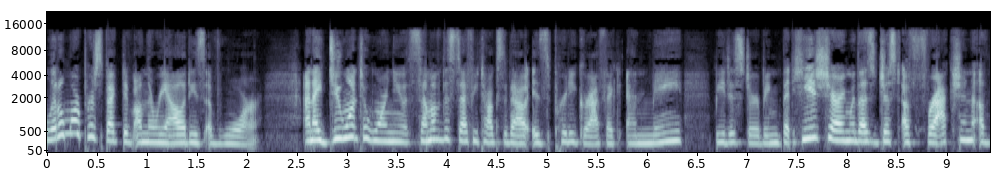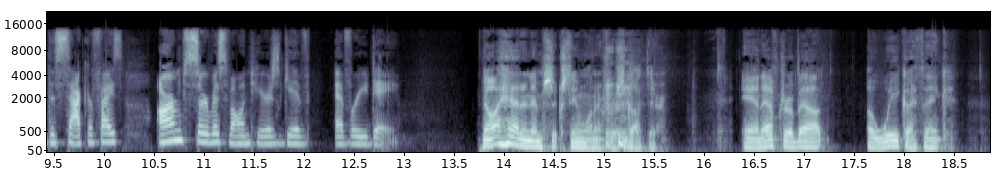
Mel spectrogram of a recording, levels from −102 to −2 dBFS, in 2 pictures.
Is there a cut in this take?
no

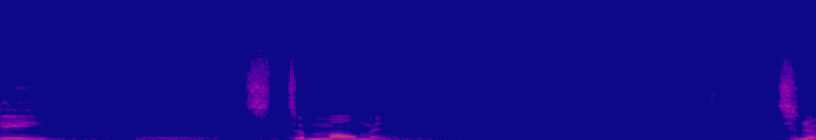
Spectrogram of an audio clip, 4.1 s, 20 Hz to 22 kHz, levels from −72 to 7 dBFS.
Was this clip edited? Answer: yes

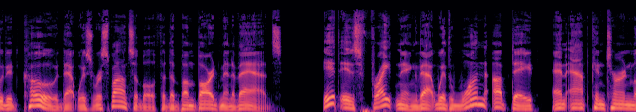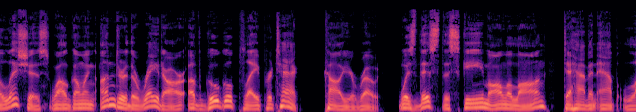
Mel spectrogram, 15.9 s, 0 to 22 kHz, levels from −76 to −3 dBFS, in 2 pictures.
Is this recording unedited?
no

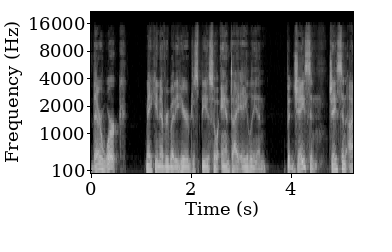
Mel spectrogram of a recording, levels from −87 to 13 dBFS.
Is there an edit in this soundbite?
no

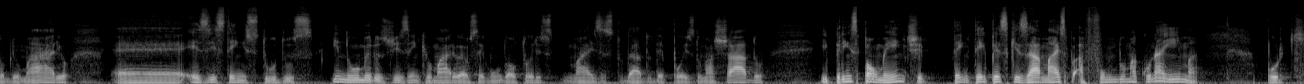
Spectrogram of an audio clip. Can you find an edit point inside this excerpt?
yes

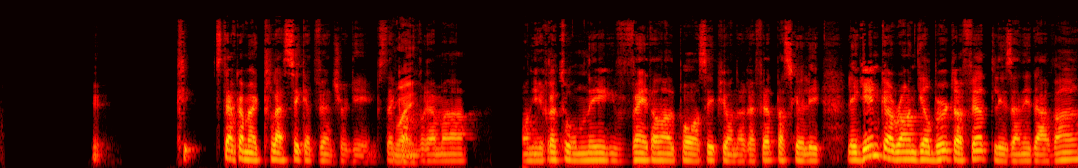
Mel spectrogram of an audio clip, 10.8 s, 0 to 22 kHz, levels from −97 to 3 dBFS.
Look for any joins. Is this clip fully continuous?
no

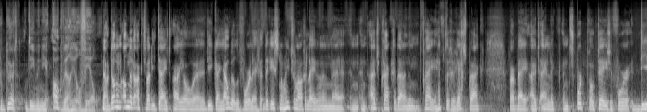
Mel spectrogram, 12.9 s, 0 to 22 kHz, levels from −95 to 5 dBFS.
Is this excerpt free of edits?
no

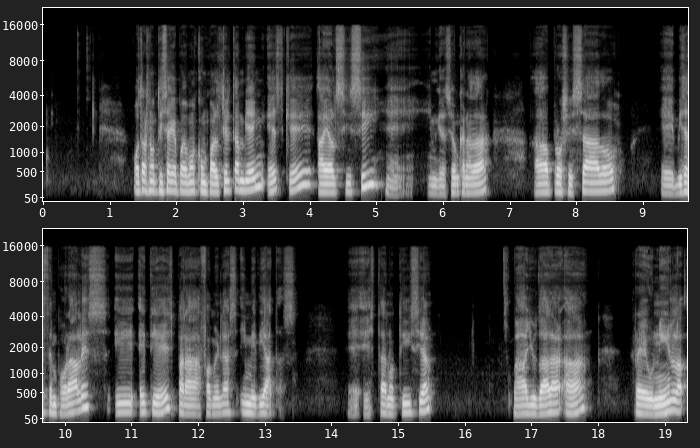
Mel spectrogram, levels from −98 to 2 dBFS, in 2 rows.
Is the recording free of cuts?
yes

